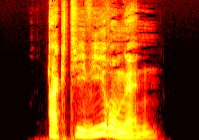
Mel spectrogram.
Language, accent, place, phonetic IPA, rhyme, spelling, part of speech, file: German, Germany, Berlin, [aktiˈviːʁʊŋən], -iːʁʊŋən, Aktivierungen, noun, De-Aktivierungen.ogg
- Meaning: plural of Aktivierung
